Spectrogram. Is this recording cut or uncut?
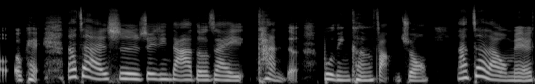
uncut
